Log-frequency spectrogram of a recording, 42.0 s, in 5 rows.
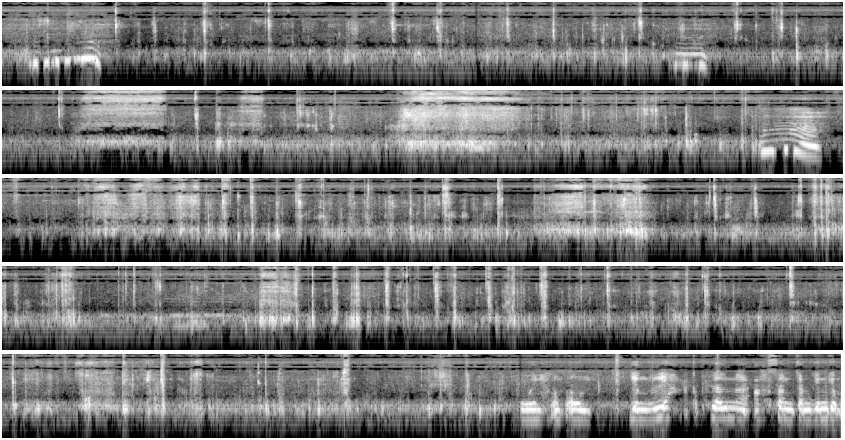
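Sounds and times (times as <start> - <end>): lip smacks and chewing: 0.3 - 9.2, 10.0 - 16.0, 16.8 - 26.9, 27.8 - 38.8
slurping: 8.9 - 16.0, 17.0 - 38.7.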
